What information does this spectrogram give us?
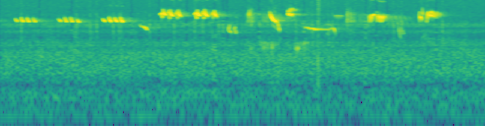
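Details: Male white-spotted Bluethroat in spring in a reedy harbour landfill at Halmstad, Sweden; rapid repeated trilled triplets give way to a varied run of high whistles, buzzy slurs and squeaky notes, with steady low noise behind.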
